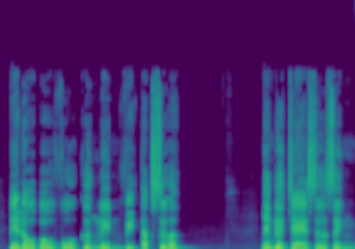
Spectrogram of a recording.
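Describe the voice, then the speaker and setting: Somber male storyteller with lively pitch. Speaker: audiobook narrator. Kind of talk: scripted storytelling narration.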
